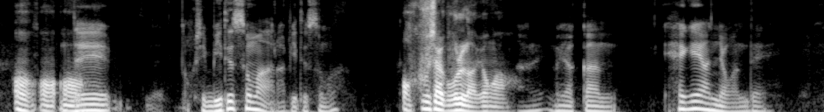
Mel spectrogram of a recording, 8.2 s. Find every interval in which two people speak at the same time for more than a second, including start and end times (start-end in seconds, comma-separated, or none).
none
